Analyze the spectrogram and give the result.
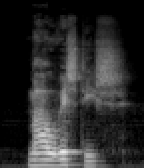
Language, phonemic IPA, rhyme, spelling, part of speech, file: Dutch, /ˌmaː.oːˈɪs.tis/, -ɪstis, maoïstisch, adjective, Nl-maoïstisch.ogg
- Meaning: Maoist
